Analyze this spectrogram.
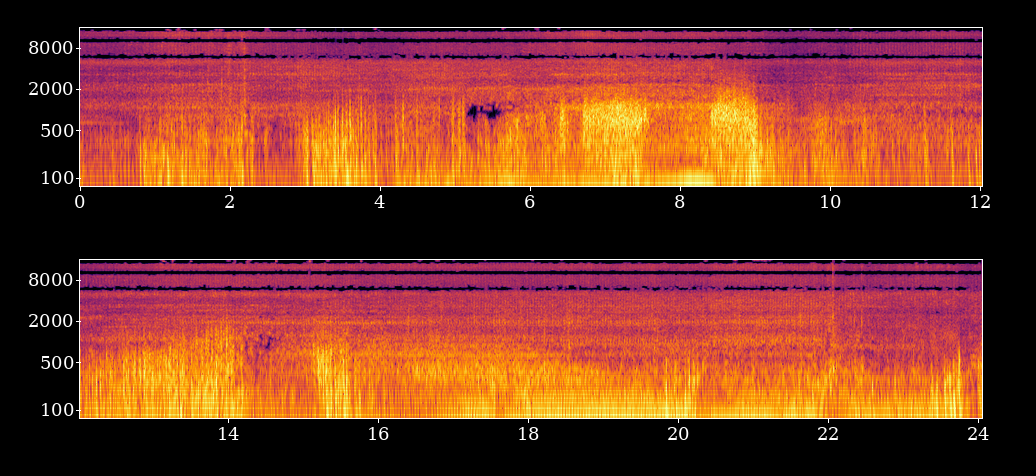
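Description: Wind buffeting the phone's microphone in uneven gusts, a low rumble that swells and drops.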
